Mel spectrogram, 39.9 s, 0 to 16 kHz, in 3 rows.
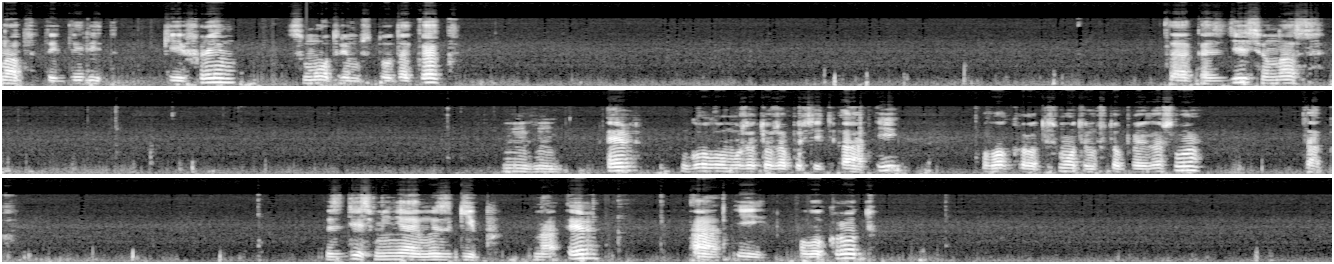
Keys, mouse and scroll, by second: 0.5 Delete, 2.7 click, 3.3 click, 15.5 click, 17.7 click, 19.3 r, 21.2 a, 21.9 i, 24.4 click, 29.9 click, 31.3 r, 33.2 a, 33.8 i, 36.2 click.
